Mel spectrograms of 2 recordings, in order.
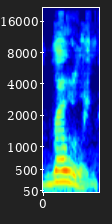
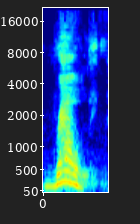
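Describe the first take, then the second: First: The first syllable rhymes with go. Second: The first syllable rhymes with cow. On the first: The speaker calls it right. "It rhymes with bowling, not growling" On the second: The speaker calls it wrong. "or as they said"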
